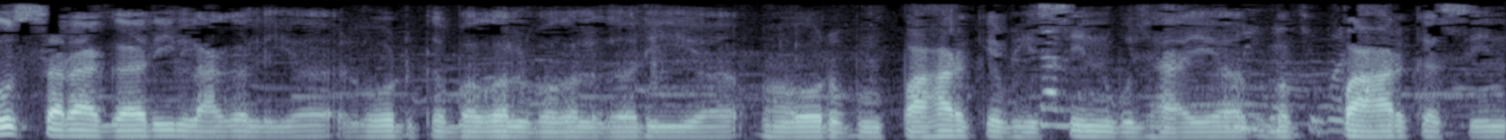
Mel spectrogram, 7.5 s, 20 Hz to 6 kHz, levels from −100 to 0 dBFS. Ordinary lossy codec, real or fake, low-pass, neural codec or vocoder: MP3, 24 kbps; real; 5.4 kHz; none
